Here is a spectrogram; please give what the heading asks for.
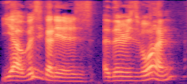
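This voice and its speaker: A young Kenyan man, appearing as an interview guest, answers questions casually and haltingly, often repeating words as he gets started. His voice is a little high, expressive, and fairly bright.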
